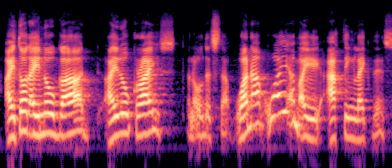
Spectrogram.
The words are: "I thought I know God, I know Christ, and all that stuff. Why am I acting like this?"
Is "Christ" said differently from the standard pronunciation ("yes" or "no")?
no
